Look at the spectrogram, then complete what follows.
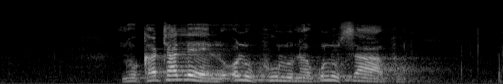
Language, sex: Xhosa, male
